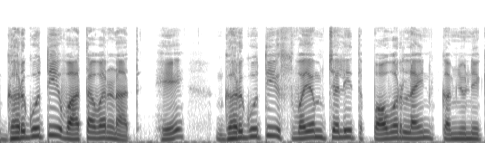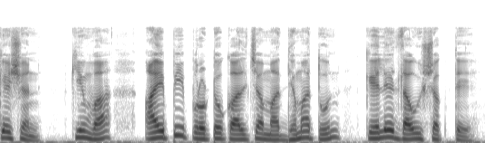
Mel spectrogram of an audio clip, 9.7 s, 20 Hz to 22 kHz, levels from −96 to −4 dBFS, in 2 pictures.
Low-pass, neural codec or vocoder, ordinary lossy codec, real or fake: 9.9 kHz; none; none; real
